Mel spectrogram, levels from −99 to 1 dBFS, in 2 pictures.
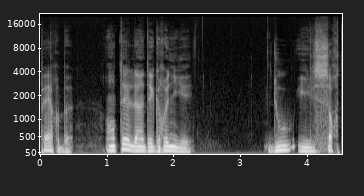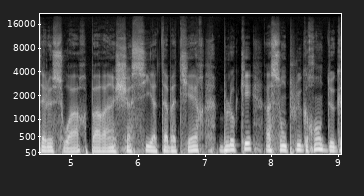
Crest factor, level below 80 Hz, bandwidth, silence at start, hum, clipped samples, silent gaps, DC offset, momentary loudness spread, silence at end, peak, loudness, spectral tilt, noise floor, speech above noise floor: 14 dB; -36 dBFS; 12.5 kHz; 0 s; none; under 0.1%; none; 0.2%; 7 LU; 0 s; -2 dBFS; -17 LUFS; -7 dB/octave; -67 dBFS; 52 dB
